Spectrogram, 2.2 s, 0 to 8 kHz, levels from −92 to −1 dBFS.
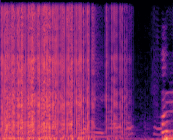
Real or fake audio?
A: fake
